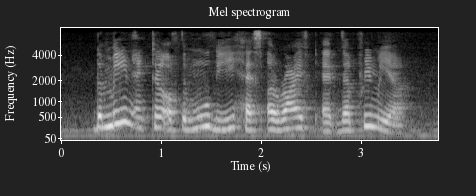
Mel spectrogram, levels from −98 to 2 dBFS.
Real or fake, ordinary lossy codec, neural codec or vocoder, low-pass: fake; none; codec, 16 kHz in and 24 kHz out, 2.2 kbps, FireRedTTS-2 codec; 7.2 kHz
